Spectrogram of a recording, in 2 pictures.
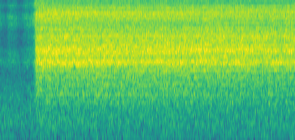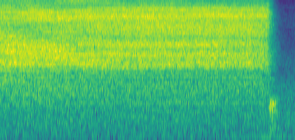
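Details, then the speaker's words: Pressure cooker boiling lentils, loud steady clean steam whistle about eight seconds with no sputter or water spilling out, after applying the anti-leak trick. "ನೀವೇ ನೋಡ್ತಿರಬಹುದು ಒಂದು ಚೂರು ನೀರು ಆಚೆ ಬಂದಿಲ್ಲ ಈಗ ಇನ್ನೊಂದು ವಿಸಲ್ ಬರ್ತಿದೆ"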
